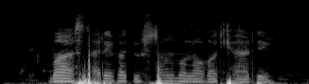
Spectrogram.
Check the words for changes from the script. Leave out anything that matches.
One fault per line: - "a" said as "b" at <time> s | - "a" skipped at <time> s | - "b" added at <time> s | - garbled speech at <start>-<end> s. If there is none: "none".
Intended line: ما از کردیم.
- "طریق دوستان ملاقات" added at 0.8 s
